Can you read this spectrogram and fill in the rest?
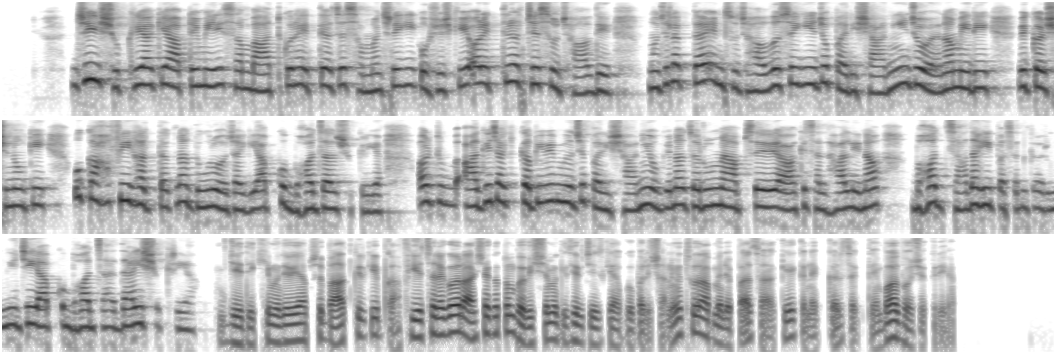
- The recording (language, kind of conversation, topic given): Hindi, advice, बाहरी विकर्षणों से निपटने के लिए मुझे क्या बदलाव करने चाहिए?
- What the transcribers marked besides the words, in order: in English: "कनेक्ट"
